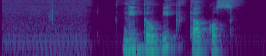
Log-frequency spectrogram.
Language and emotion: Russian, neutral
